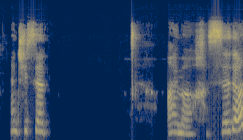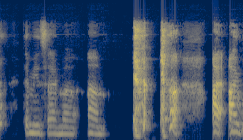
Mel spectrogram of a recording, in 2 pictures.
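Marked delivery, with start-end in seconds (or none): none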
